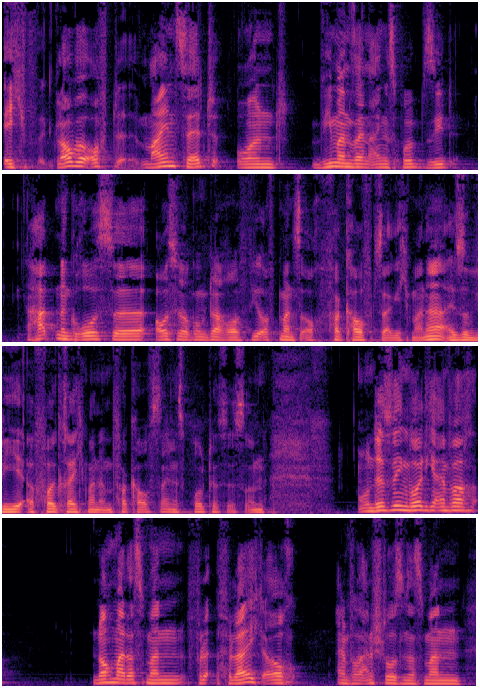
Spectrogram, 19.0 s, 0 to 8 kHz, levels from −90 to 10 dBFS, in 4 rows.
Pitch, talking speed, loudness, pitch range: 140 Hz, 160 wpm, -19 LUFS, 120-155 Hz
